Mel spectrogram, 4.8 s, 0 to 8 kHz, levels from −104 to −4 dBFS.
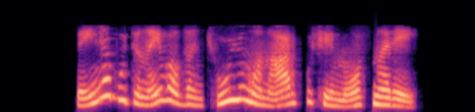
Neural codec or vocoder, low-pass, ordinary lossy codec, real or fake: none; 7.2 kHz; AAC, 16 kbps; real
